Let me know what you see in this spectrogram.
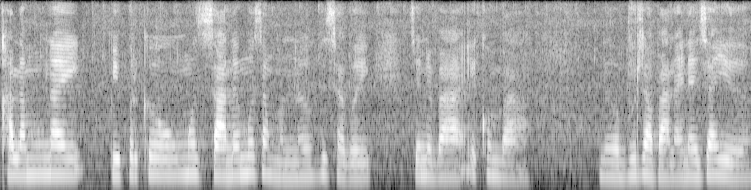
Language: Bodo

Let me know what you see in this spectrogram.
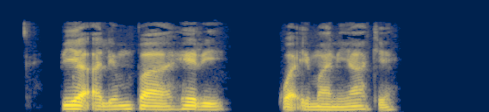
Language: Swahili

